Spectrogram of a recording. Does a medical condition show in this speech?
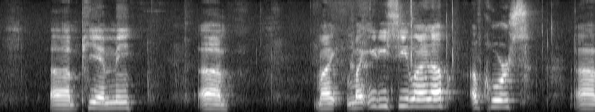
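Yes: cerebral palsy, spastic diplegia.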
